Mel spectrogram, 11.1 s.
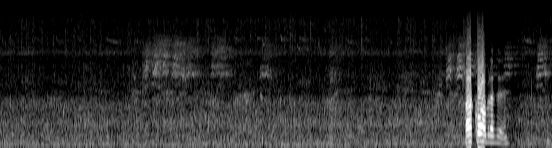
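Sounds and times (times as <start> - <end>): birds chirping harshly: 2.6 - 7.0, 8.5 - 11.0.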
